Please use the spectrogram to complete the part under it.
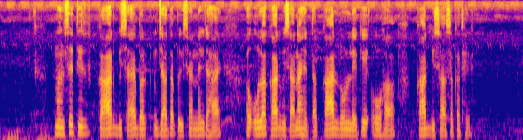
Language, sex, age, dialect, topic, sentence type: Chhattisgarhi, male, 25-30, Central, banking, statement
